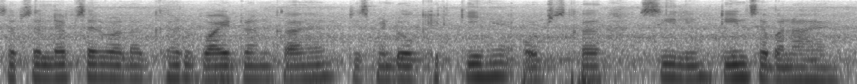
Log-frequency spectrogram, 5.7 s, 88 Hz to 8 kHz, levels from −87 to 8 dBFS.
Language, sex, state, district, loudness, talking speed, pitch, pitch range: Hindi, male, Arunachal Pradesh, Lower Dibang Valley, -17 LUFS, 210 wpm, 120 Hz, 115-125 Hz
